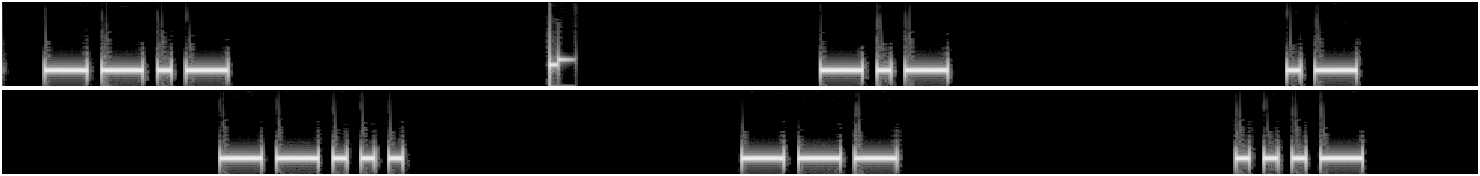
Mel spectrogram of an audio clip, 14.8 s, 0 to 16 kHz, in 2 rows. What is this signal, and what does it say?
Morse code, heard as a keyed tone, about 17 wpm, spaced as for 5 wpm, 700 Hz. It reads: Q KA7OV
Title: USA Call Signs - 8x Character Spacing - 17wpm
